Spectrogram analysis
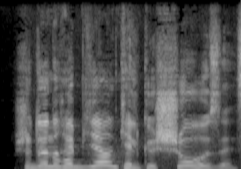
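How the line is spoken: Exclaiming. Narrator (French): s'écria Michu

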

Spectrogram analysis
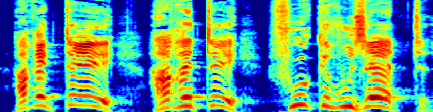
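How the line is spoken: Exclaimed. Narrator (French): s'écria-t-il

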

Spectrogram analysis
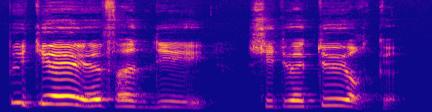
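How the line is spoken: Pleading for a friend. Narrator (French): Omer intervient, supplie le cadi en faveur de son ami

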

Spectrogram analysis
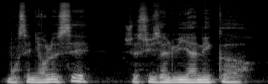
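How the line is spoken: Cold. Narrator (French): répondit froidement le noir

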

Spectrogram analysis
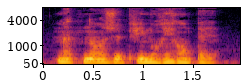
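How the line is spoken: Exclaimed. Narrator (French): s'écria madame de Beauménil

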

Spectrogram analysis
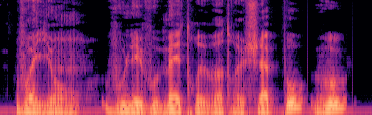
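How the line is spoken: Gruff, slightly sulky, familiar. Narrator (French): dit-elle à Swann, d'une grosse voix un peu maussade, en amie familière

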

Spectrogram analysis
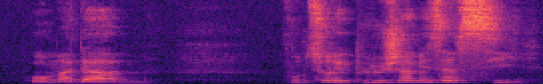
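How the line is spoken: Amazed exclamation. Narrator (French): s'écria Prudence Servien, stupéfaite de la sublime beauté de sa maîtresse

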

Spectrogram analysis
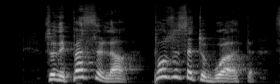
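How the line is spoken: Sharp exclamation. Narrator (French): s'écria vivement M

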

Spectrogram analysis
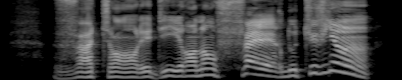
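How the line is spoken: Roared. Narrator (French): rugit Gargogno

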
